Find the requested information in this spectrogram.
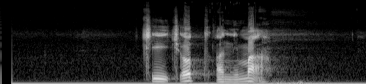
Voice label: Action implying magical harm by evil desires, achi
